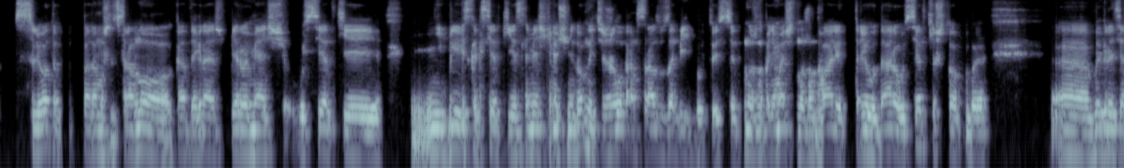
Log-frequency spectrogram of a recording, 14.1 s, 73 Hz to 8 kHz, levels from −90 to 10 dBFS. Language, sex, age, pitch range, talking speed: Russian, male, 20-39, 105-115 Hz, 180 wpm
